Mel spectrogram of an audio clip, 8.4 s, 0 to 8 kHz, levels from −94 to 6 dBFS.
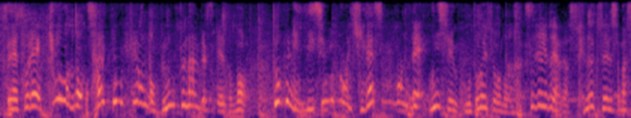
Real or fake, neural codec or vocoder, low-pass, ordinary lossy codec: fake; codec, 24 kHz, 1.5 kbps, HILCodec; 7.2 kHz; none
